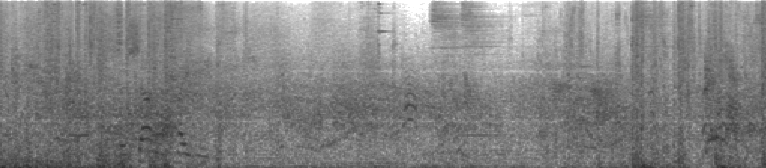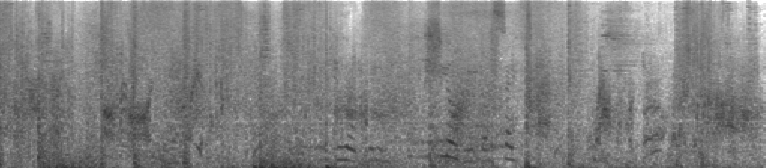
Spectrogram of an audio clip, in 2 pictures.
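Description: Blades hack and slash into flesh in a fierce melee.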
